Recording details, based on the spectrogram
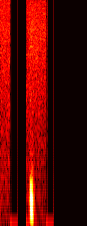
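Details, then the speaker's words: Simulated chest percussion demonstration: a single short, low, muffled thud without ringing, a dull note as over pleural fluid (effusion/hemothorax), contrasted with tympanic. "when I percuss over that area the sound is going to be dull because fluid is going to absorb the sound so that's always a really important thing to remember"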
